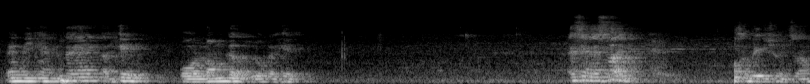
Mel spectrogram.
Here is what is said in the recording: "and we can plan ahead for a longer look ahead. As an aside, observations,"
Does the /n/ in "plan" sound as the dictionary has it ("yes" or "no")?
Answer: no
